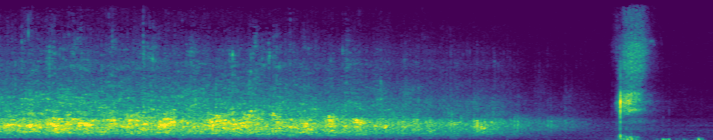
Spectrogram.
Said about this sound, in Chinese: 我们把最大掌声给我们的上帝。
